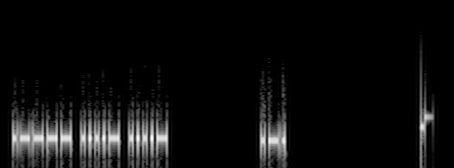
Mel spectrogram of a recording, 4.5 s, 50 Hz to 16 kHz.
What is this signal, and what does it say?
Morse code, heard as a keyed tone, about 36 wpm, 700 Hz. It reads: 144 R
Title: Worked All Europe DX Contest - QTC Exchange - 35wpm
